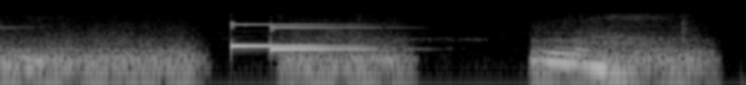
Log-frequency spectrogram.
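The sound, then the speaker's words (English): A two-tone electronic chime, signalling a caller joining, rings out clearly, a bright ding followed by a lower, lingering tone, with background murmur and noise before and after. “Wait. I hear a bell. We have JP's Lawns and More joining us.”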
